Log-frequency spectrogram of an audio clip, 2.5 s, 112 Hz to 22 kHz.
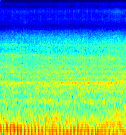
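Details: VW Vento petrol engine idling with a lumpy, uneven beat: cylinder 1 misfiring because its fuel injector gets no pulse from the ECM though main supply is present; coil and plug fine; P0300, P0201, EPC light, pickup loss.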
